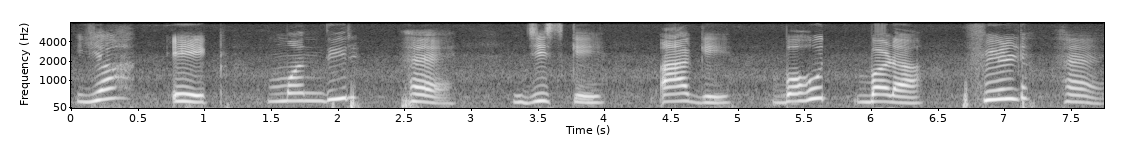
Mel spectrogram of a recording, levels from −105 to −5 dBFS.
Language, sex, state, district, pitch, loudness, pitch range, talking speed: Hindi, female, Bihar, West Champaran, 255 Hz, -16 LUFS, 230-295 Hz, 75 wpm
